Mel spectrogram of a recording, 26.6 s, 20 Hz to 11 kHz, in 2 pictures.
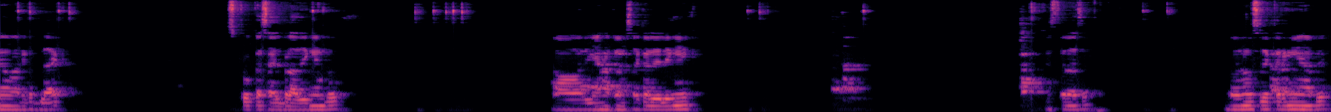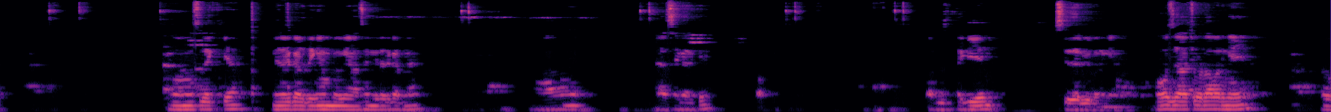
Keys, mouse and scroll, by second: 0.2 click, 0.6 click, 3.1-4.1 drag, 4.3 click, 7.5 click, 8.6-10.3 shift+drag, 11.4 drag, 13.8 drag, 14.9 click, 21.2 click, 22.0 v, 22.2 click, 22.8-23.3 alt+scroll down 1.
